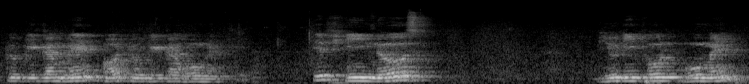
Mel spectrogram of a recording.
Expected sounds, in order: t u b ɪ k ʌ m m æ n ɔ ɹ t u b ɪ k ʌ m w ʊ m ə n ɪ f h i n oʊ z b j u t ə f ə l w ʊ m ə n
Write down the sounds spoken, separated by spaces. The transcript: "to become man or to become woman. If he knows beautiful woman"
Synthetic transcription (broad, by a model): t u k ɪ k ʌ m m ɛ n ɔ ɹ t u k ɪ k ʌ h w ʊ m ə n ɪ f h i n oʊ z b j u t ə f ə l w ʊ m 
